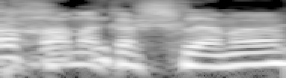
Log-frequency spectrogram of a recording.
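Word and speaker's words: Hammacher Schlemmer: Yeah, I can never pronounce it's Hammerschlemmer. Excellent, well done. You have to. The key is to make a lot of saliva as you say it.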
